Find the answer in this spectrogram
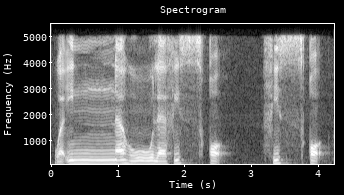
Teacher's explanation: إعطاء السين حقها وإعطاء القلقلة حقها عند الوقف على كلمة لفسق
